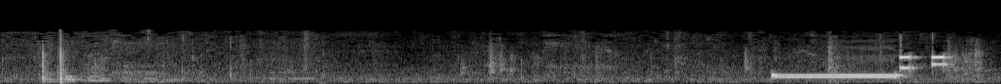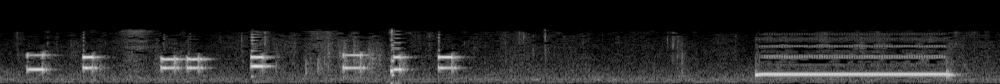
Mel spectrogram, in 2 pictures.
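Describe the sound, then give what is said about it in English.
Telephone dialing over a faint line hiss while reconnecting a call: a steady dial tone, then a quick, uneven run of about ten touch-tone beeps, followed by another long steady tone, all fairly loud. “we're going to try to connect you here again, okay?”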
